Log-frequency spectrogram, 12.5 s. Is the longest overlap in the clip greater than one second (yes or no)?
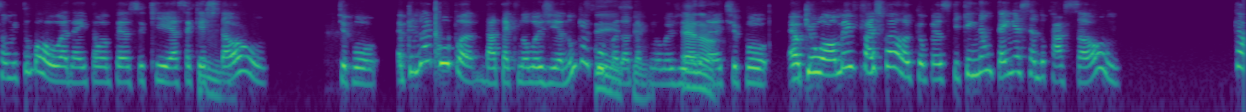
yes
